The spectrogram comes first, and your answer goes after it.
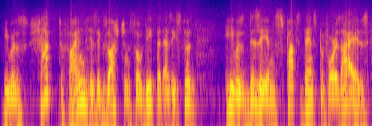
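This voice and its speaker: A man's voice: mid-range voice, sing-song, a little slow, slightly rough. A man reading a horror story theatrically, in a literary 1950s radio storytelling style, on a muffled old recording with music. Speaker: storyteller, co-host.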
